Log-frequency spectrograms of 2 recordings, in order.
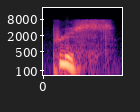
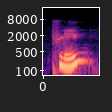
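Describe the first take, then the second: First: The final S sound is pronounced. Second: The final S sound is silent. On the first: It means more. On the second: It means no more, as in not anymore.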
